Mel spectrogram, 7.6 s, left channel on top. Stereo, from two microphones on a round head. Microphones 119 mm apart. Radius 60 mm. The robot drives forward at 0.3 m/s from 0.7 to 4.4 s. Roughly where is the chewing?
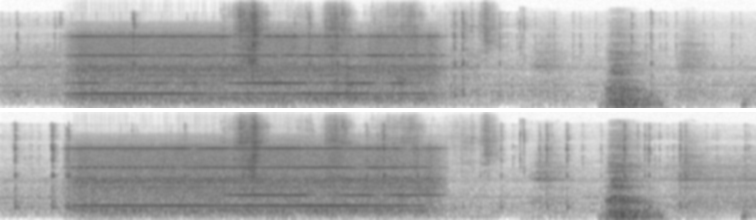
Left.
